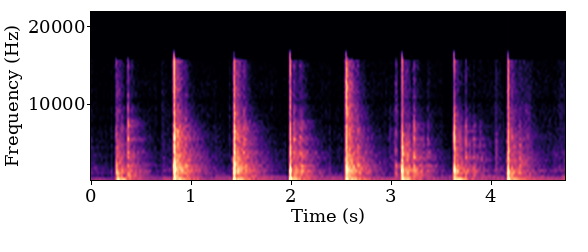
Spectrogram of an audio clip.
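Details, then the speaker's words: Brake dust shield behind the rotor, hitting the rotor, rattles when the wheel is struck with the car on jack stands and suspension hanging; seven heavy blows each leave a brief tinny ringing rattle. Fixed by zip-tying the shield to the knuckle. "I think I hear that route so with somebody hitting the wheel I'm just gonna put my hands on different things until I hear the rattling stop that means we found the object it's not vibrating anymore"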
